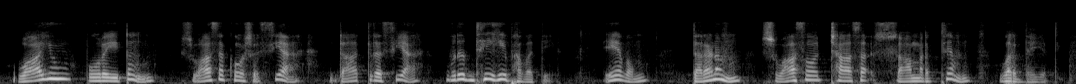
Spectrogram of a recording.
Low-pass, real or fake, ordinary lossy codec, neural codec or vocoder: none; fake; none; codec, 16 kHz, 1.1 kbps, Voila-Tokenizer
